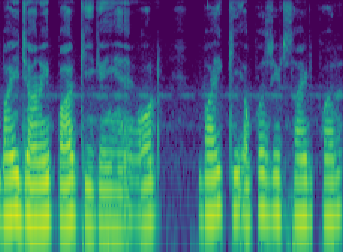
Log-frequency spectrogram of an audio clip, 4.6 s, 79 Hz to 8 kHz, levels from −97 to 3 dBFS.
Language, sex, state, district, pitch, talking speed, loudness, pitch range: Hindi, male, Delhi, New Delhi, 145 Hz, 155 wpm, -16 LUFS, 135-155 Hz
